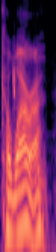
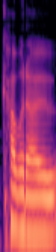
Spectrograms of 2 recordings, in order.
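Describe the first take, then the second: First: The name is said with English-style, clipped vowels. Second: The name is said with Māori-style vowels.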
